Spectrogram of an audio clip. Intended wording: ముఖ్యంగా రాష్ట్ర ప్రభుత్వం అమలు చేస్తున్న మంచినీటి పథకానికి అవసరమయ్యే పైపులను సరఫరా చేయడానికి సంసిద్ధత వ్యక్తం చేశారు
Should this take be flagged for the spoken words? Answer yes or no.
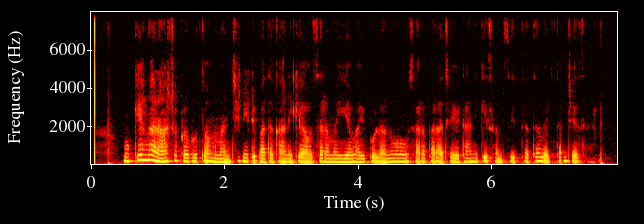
yes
